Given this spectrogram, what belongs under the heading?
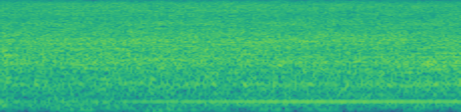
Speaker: see it sucks the gloves up. Yeah, so we got cool, good suction. It might be a bit too much, but hopefully it will draw all the dust out.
